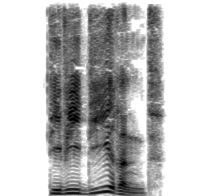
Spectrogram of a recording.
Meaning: present participle of dividieren
- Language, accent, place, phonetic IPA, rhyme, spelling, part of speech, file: German, Germany, Berlin, [diviˈdiːʁənt], -iːʁənt, dividierend, verb, De-dividierend.ogg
